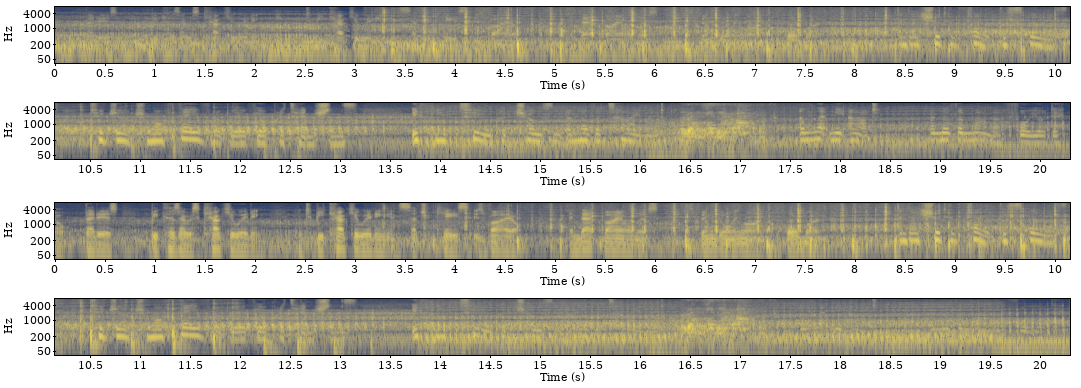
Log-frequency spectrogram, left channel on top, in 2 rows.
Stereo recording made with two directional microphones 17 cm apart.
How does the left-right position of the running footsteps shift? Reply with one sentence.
In this clip you hear the running footsteps go from the left side to the right.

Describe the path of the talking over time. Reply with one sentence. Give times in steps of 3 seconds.
In this clip you hear the talking on the right from 0 s, in the centre from 9 s and on the left from 12 s.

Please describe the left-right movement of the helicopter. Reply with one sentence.
You can hear the helicopter travel towards the right.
